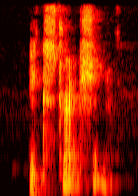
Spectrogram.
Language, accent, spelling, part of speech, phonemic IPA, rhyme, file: English, Southern England, extraction, noun, /ɪkˈstɹækʃən/, -ækʃən, LL-Q1860 (eng)-extraction.wav
- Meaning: 1. The act of extracting or the condition of being extracted 2. Something extracted, an extract, as from a plant or an organ of an animal etc 3. A person's origin or ancestry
